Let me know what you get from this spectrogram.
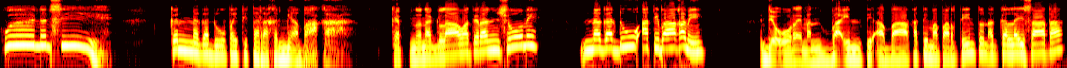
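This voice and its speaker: A man acting an excitable, swooping Ilocano suitor. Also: fairly high pitch, a little slow, no echo. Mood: boastful wooing. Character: eager, nervous boastful suitor courting a young woman. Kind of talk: Ilocano comedy radio drama acting.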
